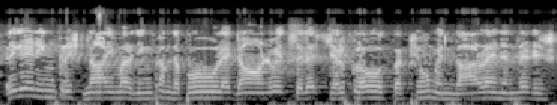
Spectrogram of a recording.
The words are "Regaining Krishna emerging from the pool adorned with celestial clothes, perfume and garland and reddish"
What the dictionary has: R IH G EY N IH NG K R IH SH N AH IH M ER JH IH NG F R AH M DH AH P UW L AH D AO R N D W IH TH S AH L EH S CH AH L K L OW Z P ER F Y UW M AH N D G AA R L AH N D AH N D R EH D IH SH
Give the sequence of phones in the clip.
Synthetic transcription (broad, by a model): R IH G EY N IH NG K R IH SH N AH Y M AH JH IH NG P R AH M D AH P UW L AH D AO N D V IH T S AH L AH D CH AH L K L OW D P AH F Y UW M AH N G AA R L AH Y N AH N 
